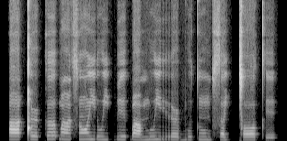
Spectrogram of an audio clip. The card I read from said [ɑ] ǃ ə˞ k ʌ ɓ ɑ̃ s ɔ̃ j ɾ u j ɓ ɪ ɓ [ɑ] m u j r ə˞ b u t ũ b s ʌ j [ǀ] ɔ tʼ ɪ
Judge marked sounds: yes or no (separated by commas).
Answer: yes, yes, yes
